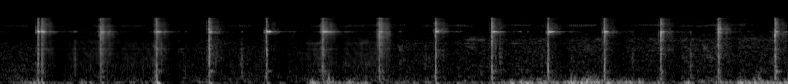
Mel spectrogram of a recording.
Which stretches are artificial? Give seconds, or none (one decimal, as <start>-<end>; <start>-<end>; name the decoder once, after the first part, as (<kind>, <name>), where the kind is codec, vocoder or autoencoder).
0.4-1.8 (vocoder, Vocos); 3.0-3.9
